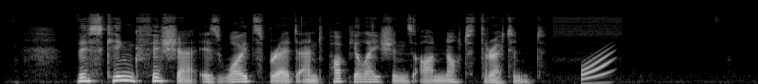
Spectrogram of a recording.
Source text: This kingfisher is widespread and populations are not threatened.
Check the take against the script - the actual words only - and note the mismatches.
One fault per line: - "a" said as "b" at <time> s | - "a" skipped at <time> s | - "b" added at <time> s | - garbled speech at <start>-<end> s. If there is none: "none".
none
